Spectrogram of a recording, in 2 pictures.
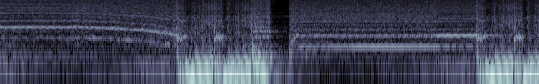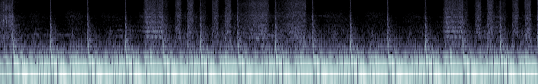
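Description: Electronic club music from a DJ mix: a breakdown with falling pitch sweeps and held tones, then a fast, heavy bass beat comes back in about five and a half seconds in.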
